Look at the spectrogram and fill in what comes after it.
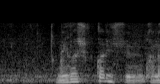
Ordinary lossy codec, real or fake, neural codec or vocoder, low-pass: none; real; none; 7.2 kHz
